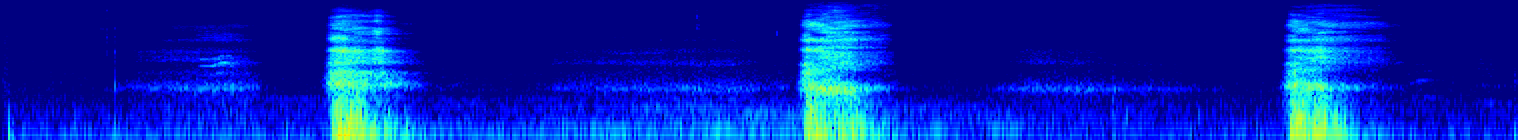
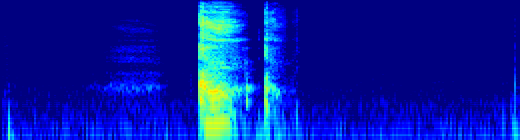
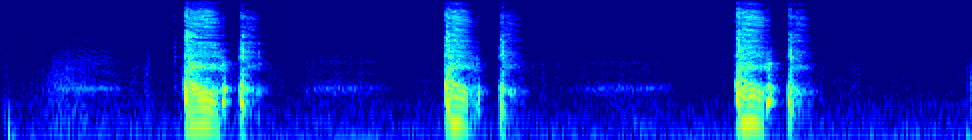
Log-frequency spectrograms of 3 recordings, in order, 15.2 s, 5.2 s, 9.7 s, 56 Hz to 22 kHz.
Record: exhalation_length: 15.2 s
exhalation_amplitude: 2220
exhalation_signal_mean_std_ratio: 0.33
cough_length: 5.2 s
cough_amplitude: 8371
cough_signal_mean_std_ratio: 0.22
three_cough_length: 9.7 s
three_cough_amplitude: 3477
three_cough_signal_mean_std_ratio: 0.3
survey_phase: beta (2021-08-13 to 2022-03-07)
age: 18-44
gender: Female
wearing_mask: 'No'
symptom_cough_any: true
symptom_runny_or_blocked_nose: true
symptom_sore_throat: true
symptom_headache: true
symptom_change_to_sense_of_smell_or_taste: true
symptom_loss_of_taste: true
symptom_onset: 3 days
smoker_status: Never smoked
respiratory_condition_asthma: false
respiratory_condition_other: false
recruitment_source: Test and Trace
submission_delay: 2 days
covid_test_result: Positive
covid_test_method: RT-qPCR
covid_ct_value: 14.3
covid_ct_gene: ORF1ab gene
covid_ct_mean: 14.7
covid_viral_load: 15000000 copies/ml
covid_viral_load_category: High viral load (>1M copies/ml)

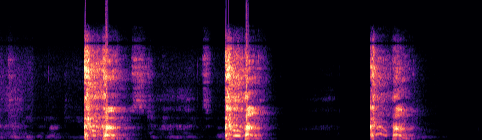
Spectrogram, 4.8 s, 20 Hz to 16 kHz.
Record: three_cough_length: 4.8 s
three_cough_amplitude: 29204
three_cough_signal_mean_std_ratio: 0.34
survey_phase: beta (2021-08-13 to 2022-03-07)
age: 65+
gender: Male
wearing_mask: 'No'
symptom_none: true
smoker_status: Ex-smoker
respiratory_condition_asthma: false
respiratory_condition_other: false
recruitment_source: REACT
submission_delay: 0 days
covid_test_result: Negative
covid_test_method: RT-qPCR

